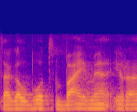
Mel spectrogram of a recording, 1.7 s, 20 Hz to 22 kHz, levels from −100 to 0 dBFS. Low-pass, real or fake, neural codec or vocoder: 7.2 kHz; real; none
